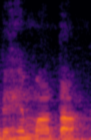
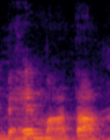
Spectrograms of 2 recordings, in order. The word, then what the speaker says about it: बहमाता: उसको बोलते हैं बह माता। हमारे हरियाणा में बोलते हैं बहमाता। बाकी शुद्ध उच्चारण इसका है बहम माता।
